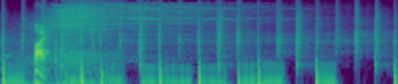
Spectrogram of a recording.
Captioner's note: chimes tinkle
